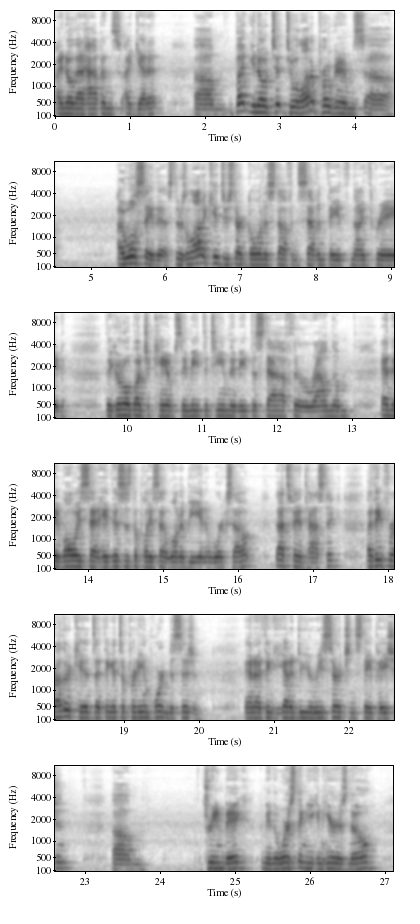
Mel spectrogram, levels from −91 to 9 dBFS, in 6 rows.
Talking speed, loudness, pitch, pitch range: 245 wpm, -22 LUFS, 165 Hz, 155-170 Hz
